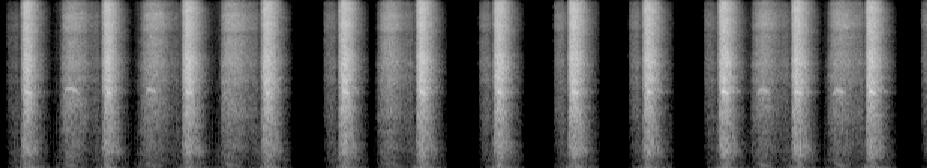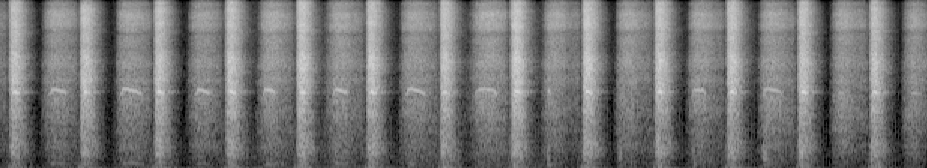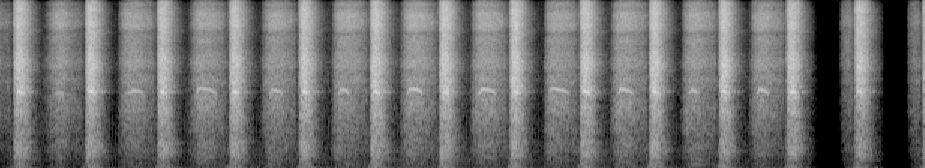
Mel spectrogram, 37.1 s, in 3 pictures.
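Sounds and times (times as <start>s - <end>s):
fast rhythmic breathing exercise through the nose: 0.2s - 37.0s.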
